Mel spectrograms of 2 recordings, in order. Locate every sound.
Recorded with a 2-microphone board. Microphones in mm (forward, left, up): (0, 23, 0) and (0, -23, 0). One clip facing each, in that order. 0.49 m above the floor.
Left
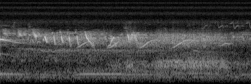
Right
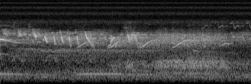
Only background noise.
